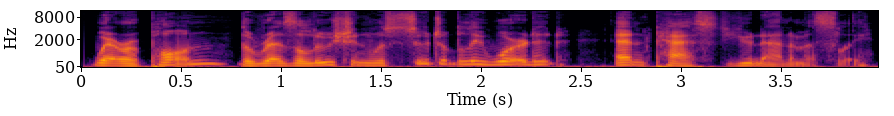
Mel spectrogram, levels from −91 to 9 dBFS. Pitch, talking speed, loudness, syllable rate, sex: 140 Hz, 135 wpm, -22 LUFS, 6.1 syllables/s, male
